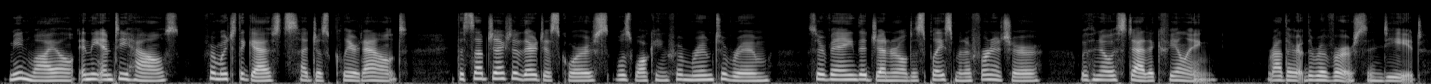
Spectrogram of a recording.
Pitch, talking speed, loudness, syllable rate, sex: 200 Hz, 160 wpm, -19 LUFS, 5.2 syllables/s, female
